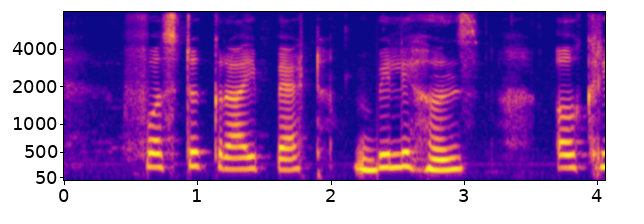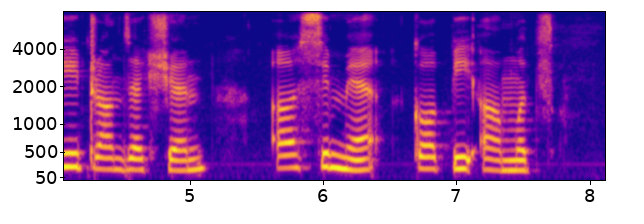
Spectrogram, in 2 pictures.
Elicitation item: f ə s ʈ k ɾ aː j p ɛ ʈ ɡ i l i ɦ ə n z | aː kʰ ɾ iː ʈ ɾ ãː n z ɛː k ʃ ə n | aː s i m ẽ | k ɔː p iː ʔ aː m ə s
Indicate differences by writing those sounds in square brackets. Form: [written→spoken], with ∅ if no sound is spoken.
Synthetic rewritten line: f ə s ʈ k ɾ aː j p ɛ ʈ [ɡ→b] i l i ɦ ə n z | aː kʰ ɾ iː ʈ ɾ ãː n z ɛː k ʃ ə n | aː s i m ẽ | k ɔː p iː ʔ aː m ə [s→t͡s]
